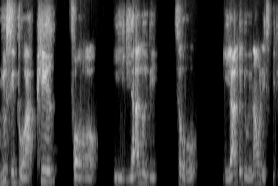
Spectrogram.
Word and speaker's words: Iyalode: when it was mentioned that I think it's Iyalode. Am I pronouncing it correct? Iyalode.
